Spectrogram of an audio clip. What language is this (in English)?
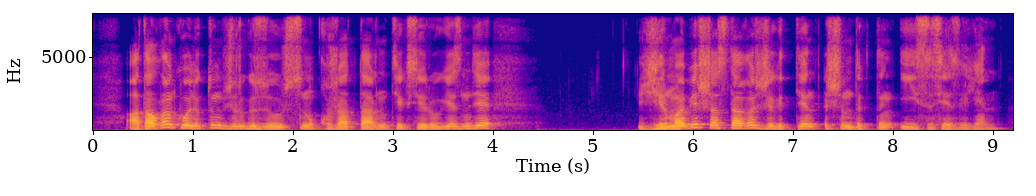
Kazakh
